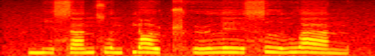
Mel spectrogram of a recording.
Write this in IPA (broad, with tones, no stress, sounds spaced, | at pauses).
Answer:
m i˨˩ s a˧˥ n s w ə˧ n p j ɑ˥˩ ʊ̯ ʈ͡ʂʰ ɻ̩˧˥ l e˥˧ ɪ̯ s ɹ̩˥˧ l w a˥˩ n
